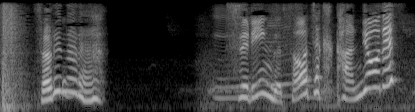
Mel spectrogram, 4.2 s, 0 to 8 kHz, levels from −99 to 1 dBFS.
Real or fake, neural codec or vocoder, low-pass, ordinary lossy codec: real; none; 7.2 kHz; none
